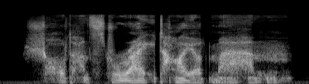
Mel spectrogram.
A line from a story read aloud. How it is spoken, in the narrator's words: the voice whispered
